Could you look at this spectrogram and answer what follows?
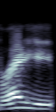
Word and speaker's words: Brahe: probably Continental words so they're really hard to pronounce but Brae b r ah h e is his name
